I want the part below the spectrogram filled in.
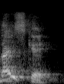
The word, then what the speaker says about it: Daisuke: His name is spelled Daisuke. So you'd probably read it Daisuke, but it's really pronounced Daisuke Matsusaka because that's the way it's supposed to be pronounced there.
